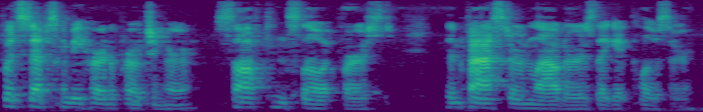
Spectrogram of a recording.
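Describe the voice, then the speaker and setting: Bright, forceful male screenplay narrator. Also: on the low side, moderate pace, low-quality recording. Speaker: narrator reading stage directions. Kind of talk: scripted table-read narration of a screenplay.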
